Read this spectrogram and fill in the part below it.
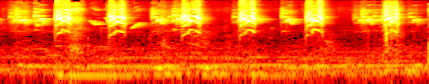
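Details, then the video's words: Moulting caged olive-backed sunbird singing: seven shrill, high buzzy bursts, roughly one per second, each ending in a sharp downward flick, over a quiet low hum. "konin lagi mabung bulu rontok semua tetap gacor"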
